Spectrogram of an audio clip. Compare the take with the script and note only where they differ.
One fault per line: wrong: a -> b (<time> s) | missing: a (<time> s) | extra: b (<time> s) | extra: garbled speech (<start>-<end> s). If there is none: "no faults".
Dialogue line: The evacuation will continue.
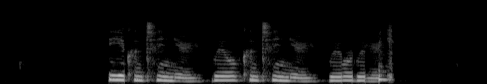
wrong: evacuation -> continue (1.2 s)
extra: garbled speech (3.3-3.9 s)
